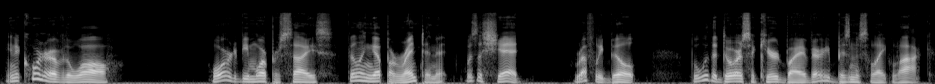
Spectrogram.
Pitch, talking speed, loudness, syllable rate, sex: 120 Hz, 210 wpm, -18 LUFS, 6.0 syllables/s, male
